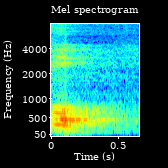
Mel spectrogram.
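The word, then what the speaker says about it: aux: Pronunciation will be o meaning again will remain the same to the at the inver.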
